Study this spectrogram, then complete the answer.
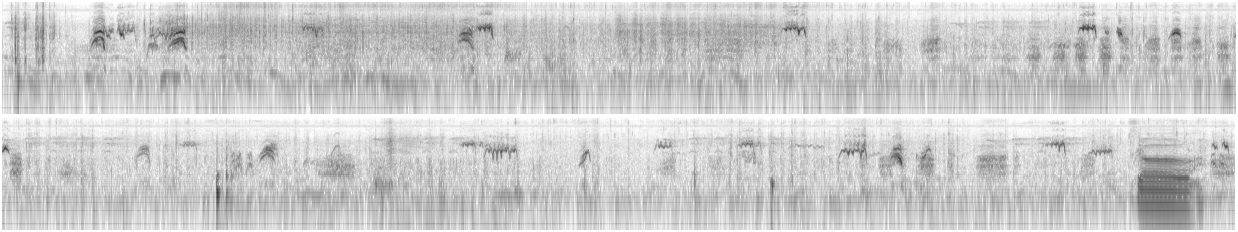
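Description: Ducks quacking in short, irregular bursts, fairly close, with rustling and shuffling between calls and a person speaking at times.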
